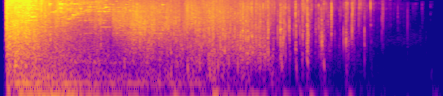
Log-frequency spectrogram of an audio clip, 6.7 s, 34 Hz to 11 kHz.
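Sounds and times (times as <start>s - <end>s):
explosion: 0.1s - 4.8s
debris falling: 0.1s - 6.2s.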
